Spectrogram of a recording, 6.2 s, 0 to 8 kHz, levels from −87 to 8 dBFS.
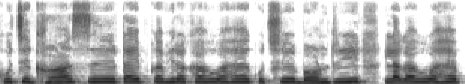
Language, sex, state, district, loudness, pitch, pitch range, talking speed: Hindi, female, Jharkhand, Palamu, -12 LUFS, 270 Hz, 260-275 Hz, 125 wpm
